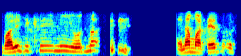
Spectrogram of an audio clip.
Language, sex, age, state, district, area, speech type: Gujarati, male, 30-45, Gujarat, Narmada, rural, conversation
